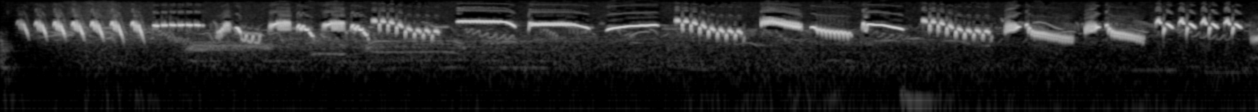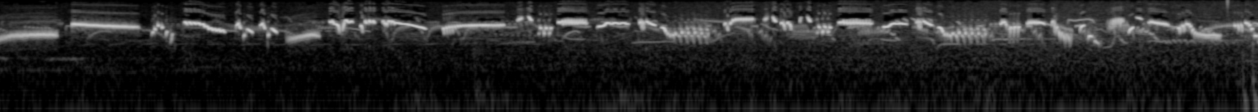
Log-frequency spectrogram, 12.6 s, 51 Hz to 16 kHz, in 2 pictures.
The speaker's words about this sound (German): So, bei der nächsten Frage möchte ich gerne von euch wissen, wie viele Feldlerchen hört ihr hier? Was denn? Sind's wieder mehr als 6, oder? Ja, wir hören mal, was die Feldlerchen so tun.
